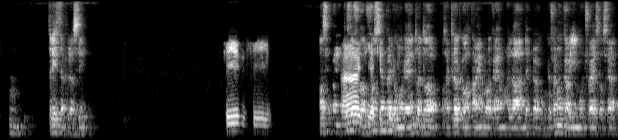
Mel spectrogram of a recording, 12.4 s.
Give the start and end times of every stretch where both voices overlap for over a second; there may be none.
6.9-8.1

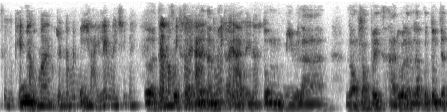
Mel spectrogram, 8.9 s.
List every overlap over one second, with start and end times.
3.2-5.1

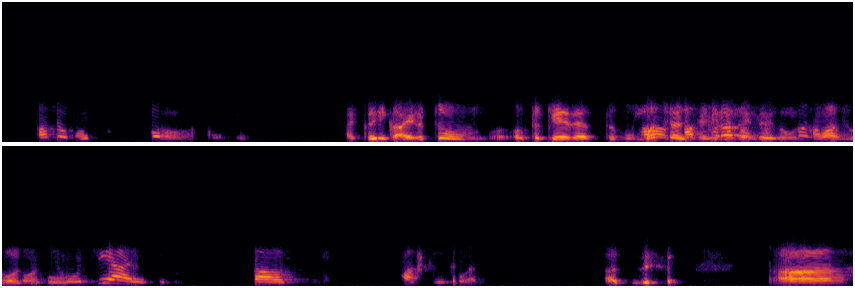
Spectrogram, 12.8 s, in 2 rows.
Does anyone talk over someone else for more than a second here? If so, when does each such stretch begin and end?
4.8-6.9

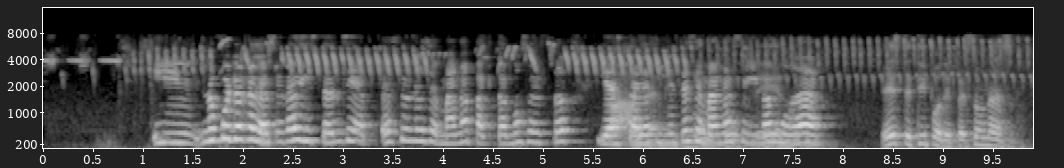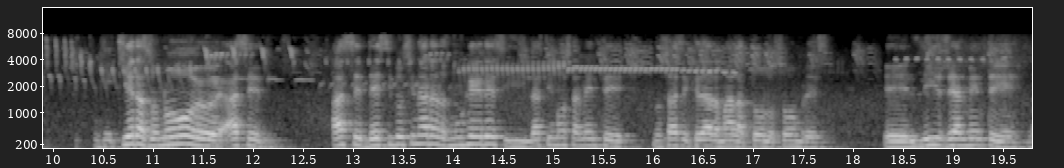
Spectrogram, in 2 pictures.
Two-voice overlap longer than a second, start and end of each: 5.6-7.8

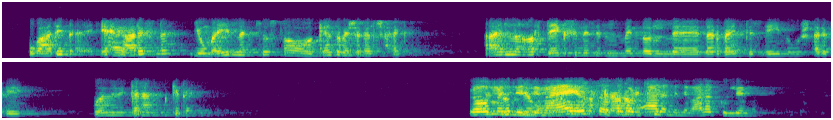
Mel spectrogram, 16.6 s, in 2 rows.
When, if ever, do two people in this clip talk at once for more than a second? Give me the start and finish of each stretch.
13.1-14.9

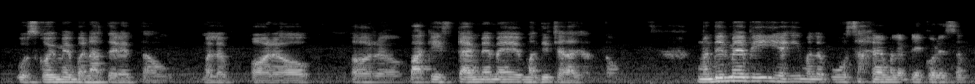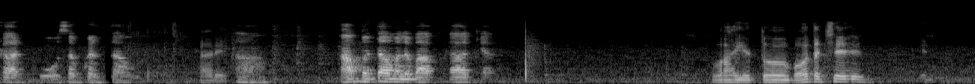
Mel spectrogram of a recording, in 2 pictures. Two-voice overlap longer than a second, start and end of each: none

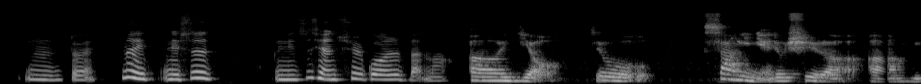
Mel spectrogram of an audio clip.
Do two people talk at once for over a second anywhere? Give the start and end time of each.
none

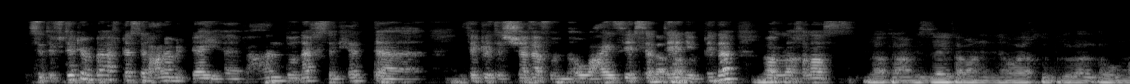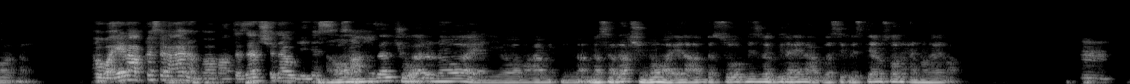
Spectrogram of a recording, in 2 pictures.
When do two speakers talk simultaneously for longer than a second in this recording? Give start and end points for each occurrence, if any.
none

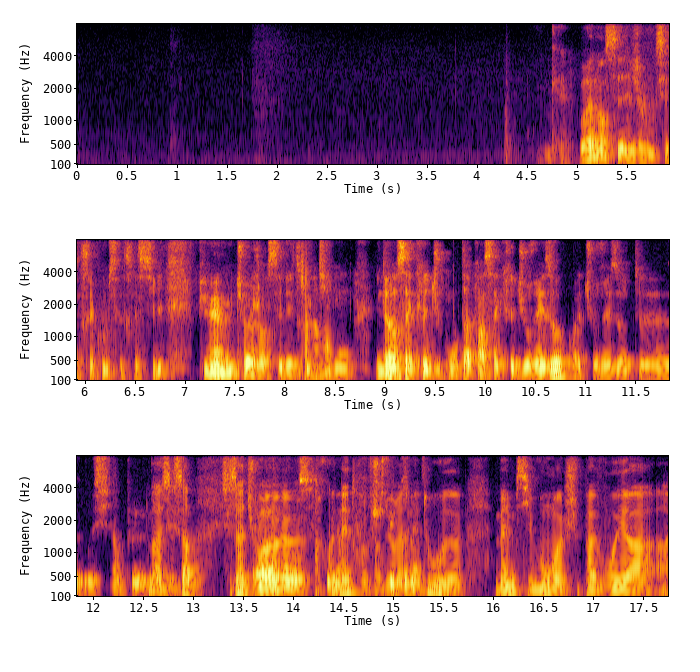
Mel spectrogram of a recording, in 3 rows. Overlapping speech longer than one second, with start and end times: 13.6-15.3

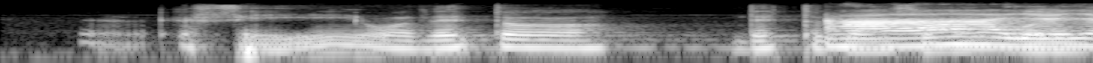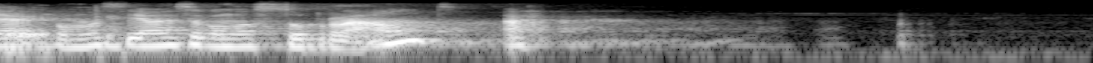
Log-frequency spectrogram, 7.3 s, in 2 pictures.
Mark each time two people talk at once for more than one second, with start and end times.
2.8-4.1

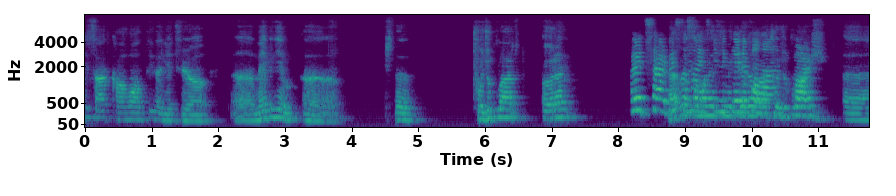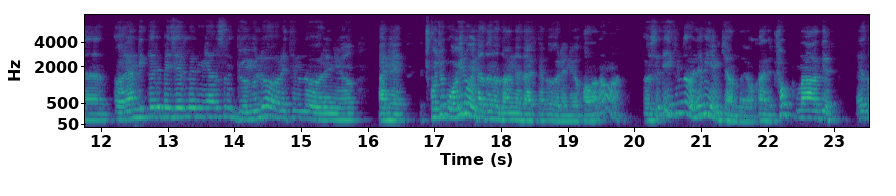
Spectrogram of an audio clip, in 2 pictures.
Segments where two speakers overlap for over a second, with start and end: 8.7-10.8

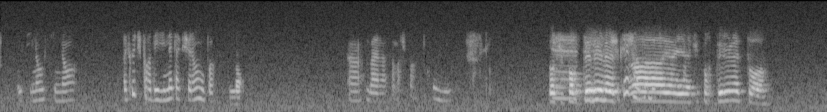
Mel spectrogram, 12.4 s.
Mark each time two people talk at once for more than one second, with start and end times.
8.3-9.9

